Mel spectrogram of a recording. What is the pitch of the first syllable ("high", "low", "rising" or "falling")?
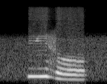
high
